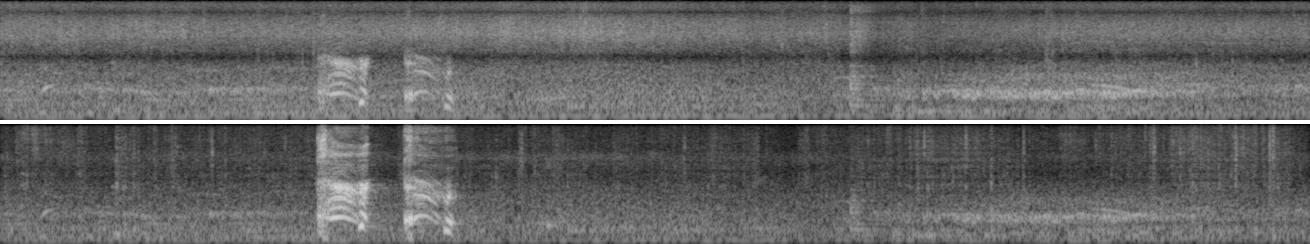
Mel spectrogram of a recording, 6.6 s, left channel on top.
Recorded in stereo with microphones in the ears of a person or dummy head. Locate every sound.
0.0 s a vehicle: 85° left
1.6 s a cough: 85° right
4.2 s a snare drum: 85° left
